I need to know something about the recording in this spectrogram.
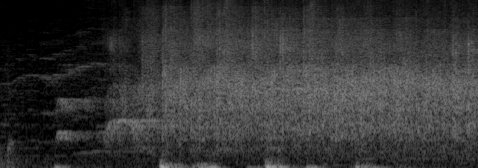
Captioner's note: audience applauding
